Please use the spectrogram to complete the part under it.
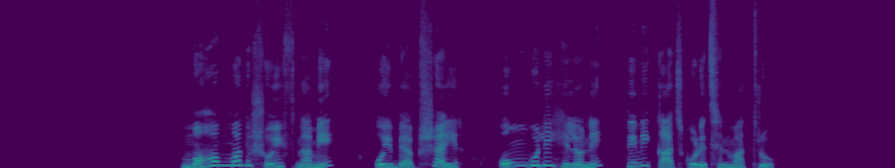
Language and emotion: Bengali, neutral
